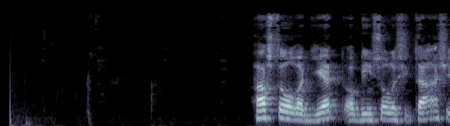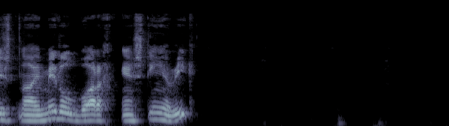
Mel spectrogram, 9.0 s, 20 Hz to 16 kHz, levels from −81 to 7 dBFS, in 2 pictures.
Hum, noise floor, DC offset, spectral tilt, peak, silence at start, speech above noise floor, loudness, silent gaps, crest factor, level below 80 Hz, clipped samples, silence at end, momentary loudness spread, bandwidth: none; -84 dBFS; under 0.1%; -4.5 dB/octave; 0 dBFS; 2.55 s; 64 dB; -21 LUFS; none; 24 dB; -68 dBFS; under 0.1%; 2.6 s; 14 LU; 11.5 kHz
